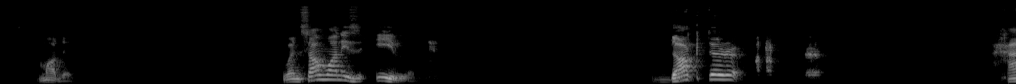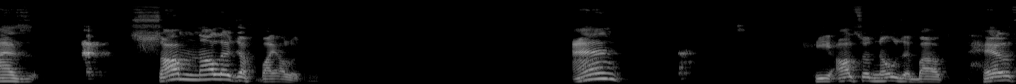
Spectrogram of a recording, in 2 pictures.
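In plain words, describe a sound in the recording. A middle-aged man speaks calmly and slowly in short phrases, close to a microphone, as if on an online call.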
